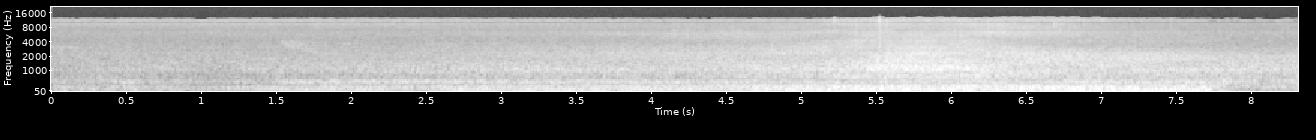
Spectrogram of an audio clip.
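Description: A motor vehicle passing close on a city street: its engine and tyre noise builds steadily, then drops away abruptly near the end.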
